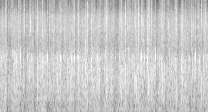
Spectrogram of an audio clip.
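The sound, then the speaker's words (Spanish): Audience applause at a Consumer Day event in San Juan, dense, even clapping that holds at a steady level throughout without a break. “Un fuerte aplauso, por favor.”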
